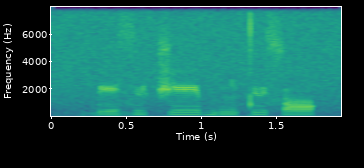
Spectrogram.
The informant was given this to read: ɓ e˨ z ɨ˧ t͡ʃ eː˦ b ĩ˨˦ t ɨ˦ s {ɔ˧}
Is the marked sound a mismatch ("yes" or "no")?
no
